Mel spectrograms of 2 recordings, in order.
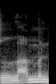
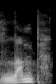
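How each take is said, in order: First: The word ends with an M sound. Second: The word ends with a P sound. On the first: The speaker calls it right. "It should be pronounced lum" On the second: The speaker calls it wrong. "not lump"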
